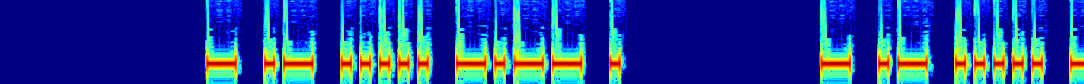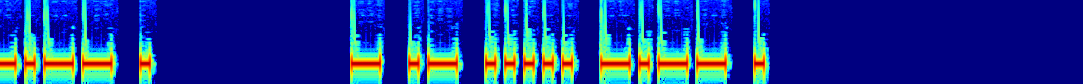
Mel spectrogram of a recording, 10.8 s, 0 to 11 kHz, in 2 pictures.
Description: Morse code, heard as a keyed tone, about 25 wpm, 700 Hz. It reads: TA5YE TA5YE TA5YE
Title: DXCC-100 Call Signs - 5 Characters - Repeated 3x - 25wpm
